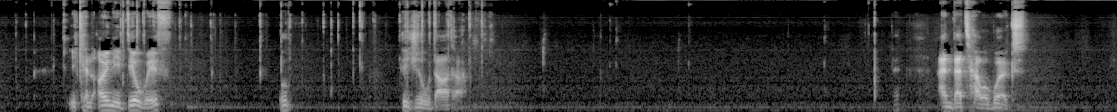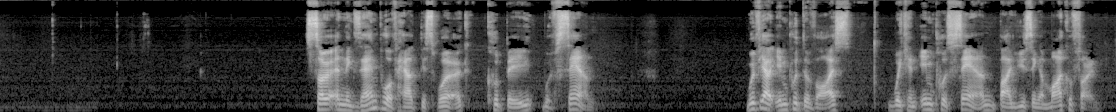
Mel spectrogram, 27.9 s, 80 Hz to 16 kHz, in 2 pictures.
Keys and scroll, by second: 0.0-0.1 typing, 1.3-6.2 typing.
